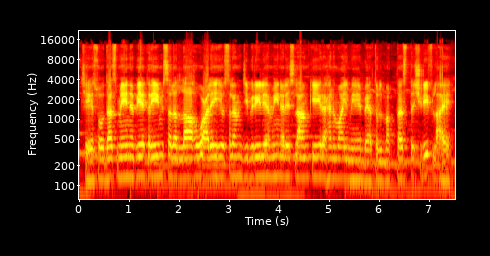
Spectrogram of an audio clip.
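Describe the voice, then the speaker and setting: A man giving a scripted religious history narration in a formal, measured manner with ornate literary phrasing. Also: medium pitch, creaky, fairly bright tone. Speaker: narrator and presenter of a religious history video series. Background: background music.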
